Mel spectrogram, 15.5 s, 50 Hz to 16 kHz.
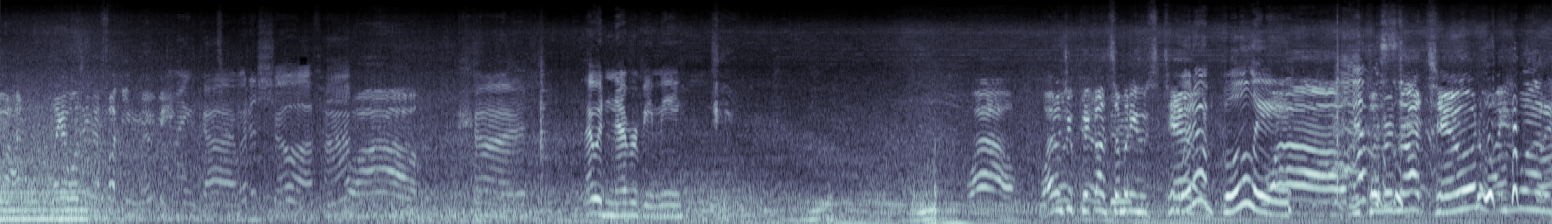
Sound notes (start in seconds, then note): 7.9 laughs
